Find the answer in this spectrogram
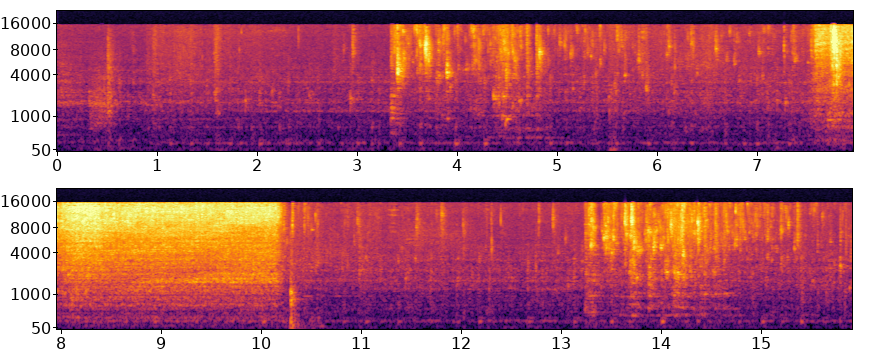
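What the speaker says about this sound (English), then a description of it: "So I'm going to put about one and a half to two cups of water in the bottom of my Instant Pot" Water runs steadily from a tap for a couple of seconds to fill a container for an Instant Pot pressure cooker, amid quieter kitchen clatter and handling before and after, close and moderately loud.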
